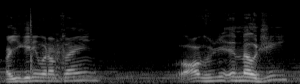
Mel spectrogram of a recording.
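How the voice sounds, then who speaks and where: A man's voice: fairly high pitch, normal speed. Man doing casual gameplay commentary over music. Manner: informal, slangy, thinking out loud. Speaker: gaming video host. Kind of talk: casual let's play commentary.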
